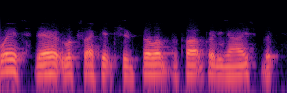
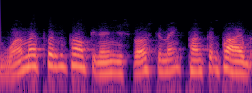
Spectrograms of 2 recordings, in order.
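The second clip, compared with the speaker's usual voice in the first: imagined objector, pitched higher; questioning viewer; 6 semitones higher than usual. Acted. Cook mimics a viewer questioning the pumpkin, higher-pitched objection. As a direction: act out a puzzled objection in a higher voice. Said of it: "And you think".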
